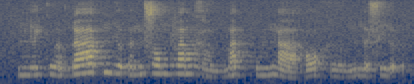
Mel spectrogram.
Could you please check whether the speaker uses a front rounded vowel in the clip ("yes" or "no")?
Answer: no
